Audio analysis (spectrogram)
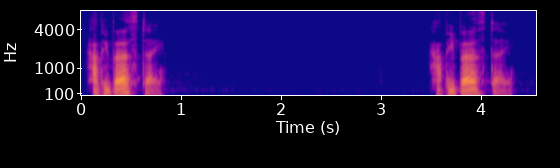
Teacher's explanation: in the whole phrase that is the main stress that's the the highest point of pitch throughout the whole phrase is on the word birth · in the first word, the ha is stressed, and in the second word, birth is stressed, and in the whole phrase, that is the main stress.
